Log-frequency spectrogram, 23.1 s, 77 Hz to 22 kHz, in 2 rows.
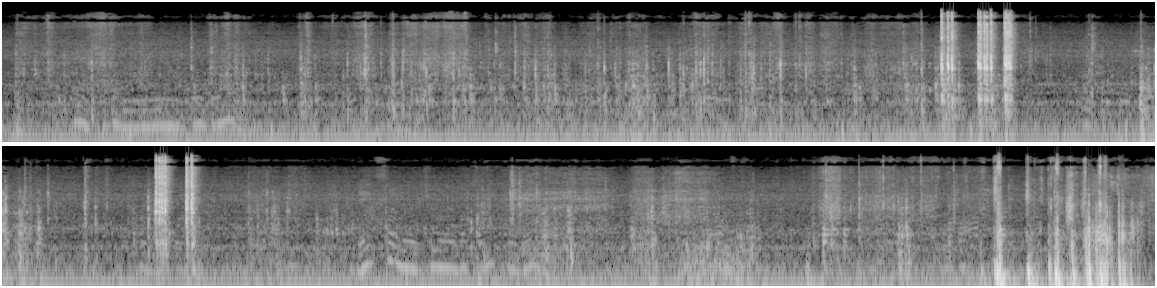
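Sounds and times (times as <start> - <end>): steady low hum: 0.0 - 23.0
sharp plastic clacks: 2.1 - 10.3, 11.4 - 13.6
plastic toy clicks and rattles: 3.0 - 10.3, 13.0 - 13.6.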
